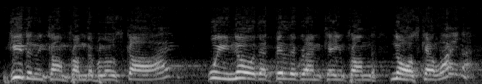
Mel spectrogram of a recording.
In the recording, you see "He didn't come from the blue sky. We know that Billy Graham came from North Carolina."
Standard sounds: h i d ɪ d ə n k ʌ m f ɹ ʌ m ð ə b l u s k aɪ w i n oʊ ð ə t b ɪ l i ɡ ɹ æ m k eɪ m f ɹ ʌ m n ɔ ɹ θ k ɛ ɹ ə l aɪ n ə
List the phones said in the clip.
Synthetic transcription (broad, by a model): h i d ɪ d n k ʌ m f ɹ ʌ m ð ə b l u s k aɪ w i n oʊ ð ə t b ɪ l i ɡ ɹ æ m k eɪ m f ɹ ʌ m n ɔ ɹ θ k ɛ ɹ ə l aɪ n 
